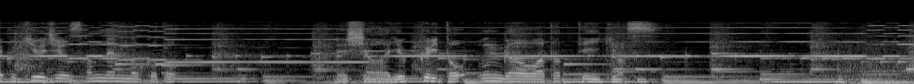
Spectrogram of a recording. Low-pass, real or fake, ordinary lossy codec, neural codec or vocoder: none; real; none; none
